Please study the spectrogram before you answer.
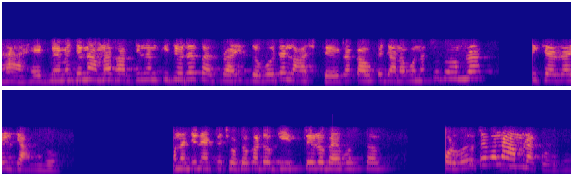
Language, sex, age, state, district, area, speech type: Bengali, female, 30-45, West Bengal, Kolkata, urban, conversation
